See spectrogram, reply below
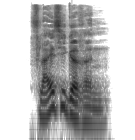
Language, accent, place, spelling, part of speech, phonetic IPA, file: German, Germany, Berlin, fleißigeren, adjective, [ˈflaɪ̯sɪɡəʁən], De-fleißigeren.ogg
- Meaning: inflection of fleißig: 1. strong genitive masculine/neuter singular comparative degree 2. weak/mixed genitive/dative all-gender singular comparative degree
